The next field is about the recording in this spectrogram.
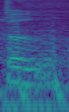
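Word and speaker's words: Tú: In Vietnamese, it's actually a little accent mark that goes on top of the letter U, so to correctly pronounce it is actually Hu.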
